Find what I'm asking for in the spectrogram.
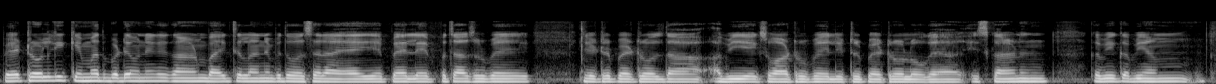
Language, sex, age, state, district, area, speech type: Hindi, male, 30-45, Rajasthan, Jaipur, urban, spontaneous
